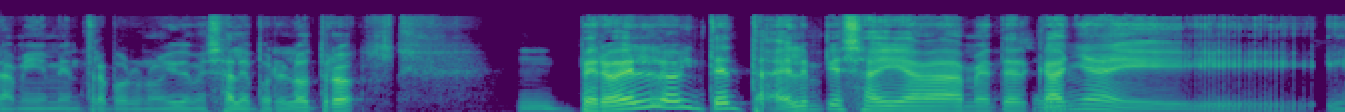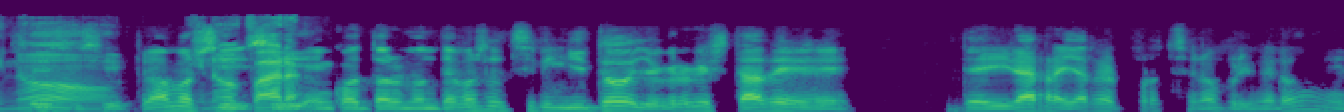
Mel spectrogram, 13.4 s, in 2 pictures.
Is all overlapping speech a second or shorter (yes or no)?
no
